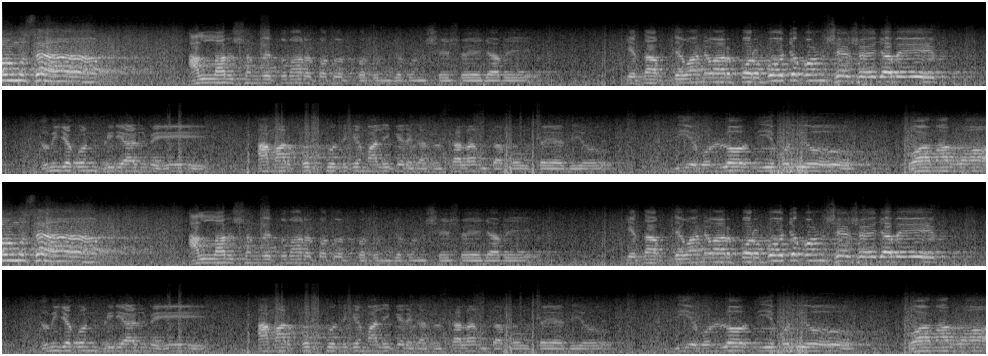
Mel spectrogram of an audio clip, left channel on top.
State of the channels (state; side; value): noise; right; hum, 19 dB below the sound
